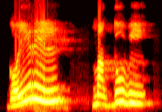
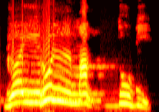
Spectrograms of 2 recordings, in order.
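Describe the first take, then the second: First: The first word ends with an i vowel. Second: The first word ends with a u vowel. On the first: It is the original Quranic reading. "kalau aslinya ghairil magdubi" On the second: It is read as a predicate in the tafsir reading. "Ini Ustaz nih bacanya ghairu"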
